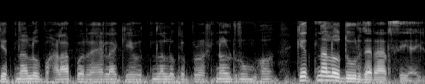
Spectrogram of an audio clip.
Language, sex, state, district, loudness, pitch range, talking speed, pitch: Bhojpuri, male, Bihar, Muzaffarpur, -17 LUFS, 115-130 Hz, 240 wpm, 120 Hz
